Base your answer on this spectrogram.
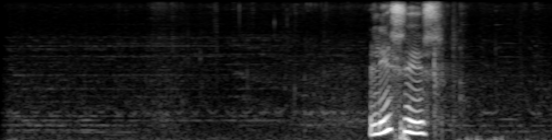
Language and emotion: Russian, neutral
